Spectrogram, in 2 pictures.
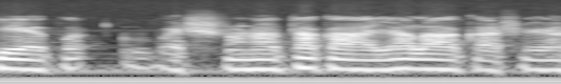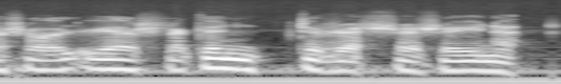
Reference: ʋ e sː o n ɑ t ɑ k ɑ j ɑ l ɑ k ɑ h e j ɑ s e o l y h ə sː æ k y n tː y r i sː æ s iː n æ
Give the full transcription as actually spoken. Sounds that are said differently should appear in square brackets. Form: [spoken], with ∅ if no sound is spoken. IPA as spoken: ʋ e sː o n ɑ t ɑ k ɑ j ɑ l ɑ k ɑ [s] e j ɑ s e o l y h ə sː æ k y n tː y r [æ] sː æ s iː n æ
